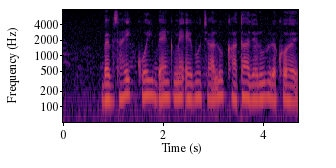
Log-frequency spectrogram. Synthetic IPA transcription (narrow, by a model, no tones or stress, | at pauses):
wɛːbsaːikoːibɛ̃ːŋkmẽʔeːɡot͡ʃaːlukʰːaːt̪ad͡ʒɐɾuːɾːɐkʰoɦɛː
